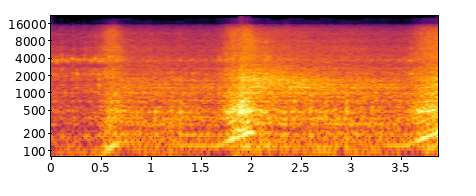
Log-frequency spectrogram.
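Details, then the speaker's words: 1966 Ford F100 short-bed shop truck, V8 with camera set down nearby, given three quick throttle blips. Revs climb cleanly and drop back to a smooth idle with no knocks. Healthy engine revving. "We looked at the outside, we looked at the interior, you got to hear the engine. I revved it up a little bit for you guys."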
